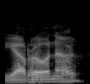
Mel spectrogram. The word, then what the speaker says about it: Llorona: I wasn't sure if the R needed to be inflected, rolled, flipped. It's not a double R. Okay, so. But it's not pronounced the way an English R is. Yeah. We over-roticize our R's. Is there a little bit of a D to it? Llorona? La Llorona. Llorona. Okay, got it. Llorona.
